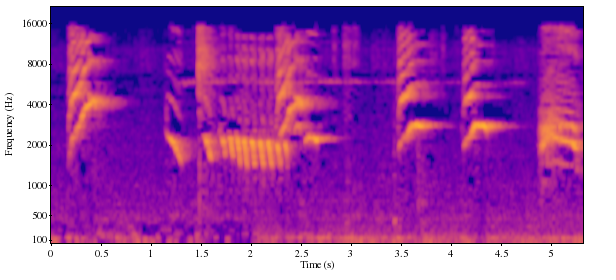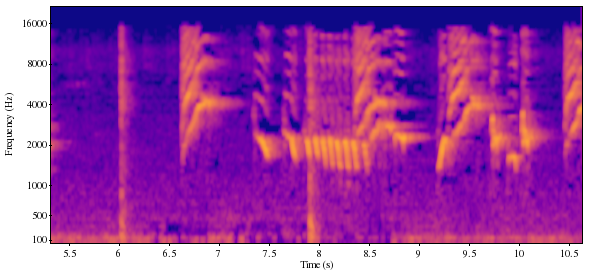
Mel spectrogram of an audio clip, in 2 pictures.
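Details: Greater green leafbird song at night used as a tutor for other birds: repeated bursts of sweeping high whistles and rapid trills with short pauses between phrases; soft low hum.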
